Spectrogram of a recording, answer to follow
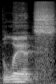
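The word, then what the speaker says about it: Blitzø: comprised of, predictably, imps, led by one named Blitz, the O is silent, who kill humans in the world on behalf of clientele in hell.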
